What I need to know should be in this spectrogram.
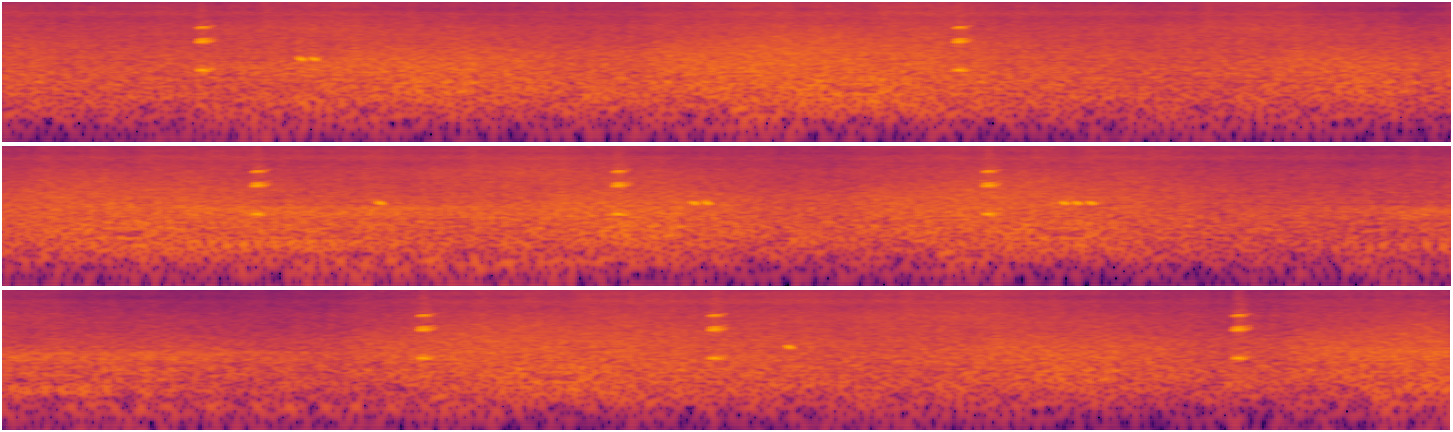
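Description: A short soft chime sounds again and again.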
